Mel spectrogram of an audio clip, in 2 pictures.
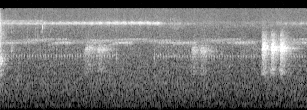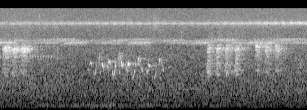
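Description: Faint insect chorus: a steady high-pitched insect whine with repeated short, buzzy cricket-like chirps, and a brief chattering trill about six seconds in. A short splash sounds at the very start as the baited line drops into the water.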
